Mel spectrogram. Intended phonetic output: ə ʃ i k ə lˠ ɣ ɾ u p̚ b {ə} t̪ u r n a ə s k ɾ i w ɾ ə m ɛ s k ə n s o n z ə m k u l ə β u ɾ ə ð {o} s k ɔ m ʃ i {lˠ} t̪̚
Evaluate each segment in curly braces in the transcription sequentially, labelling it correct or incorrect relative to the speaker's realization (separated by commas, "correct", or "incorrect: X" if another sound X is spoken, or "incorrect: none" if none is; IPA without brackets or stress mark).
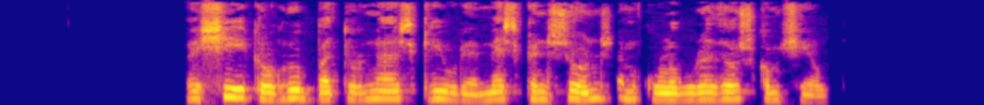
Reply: incorrect: a, correct, correct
